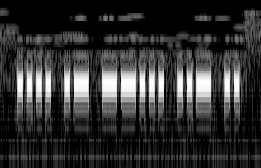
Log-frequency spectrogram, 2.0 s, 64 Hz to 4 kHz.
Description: Morse code, heard as a keyed tone, about 33 wpm, 500 Hz. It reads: HA7UI
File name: AUDIO2019 / HA7UI CW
